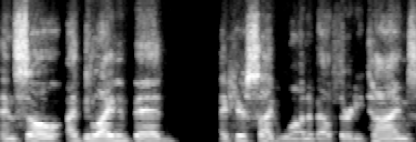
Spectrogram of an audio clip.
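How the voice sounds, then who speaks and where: An unremarkable speaking voice with an American accent carries fairly even intonation. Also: man. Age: 60s. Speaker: composer and organist. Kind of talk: interview.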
